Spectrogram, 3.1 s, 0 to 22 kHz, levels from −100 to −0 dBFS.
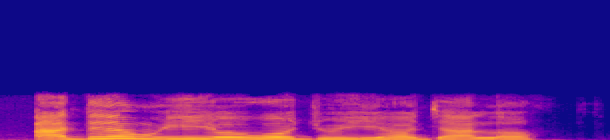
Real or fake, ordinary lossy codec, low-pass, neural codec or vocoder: fake; Opus, 64 kbps; 7.2 kHz; codec, 16 kHz in and 24 kHz out, 1.1 kbps, FireRedTTS-2 codec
